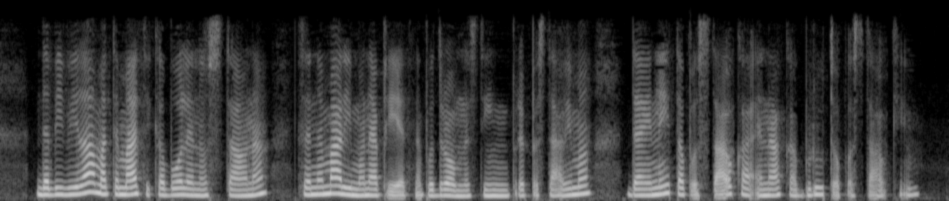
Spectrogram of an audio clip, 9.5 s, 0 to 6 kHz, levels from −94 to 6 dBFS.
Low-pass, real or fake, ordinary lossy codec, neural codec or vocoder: 5.4 kHz; fake; AAC, 32 kbps; codec, 16 kHz, 0.9 kbps, LongCat-Audio-Codec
